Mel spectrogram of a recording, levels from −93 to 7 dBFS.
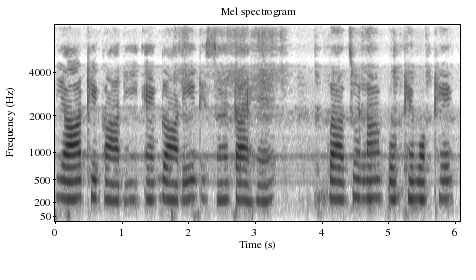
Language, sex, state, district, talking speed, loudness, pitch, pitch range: Marathi, female, Maharashtra, Gondia, 90 wpm, -18 LUFS, 230 Hz, 225-240 Hz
